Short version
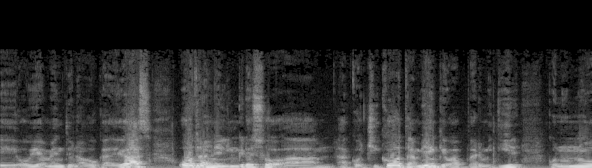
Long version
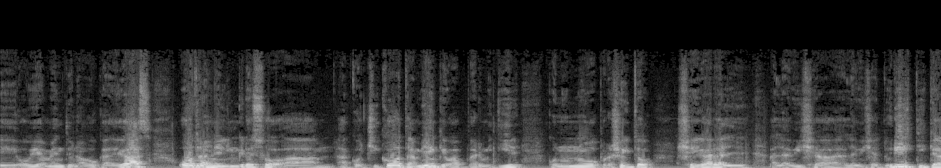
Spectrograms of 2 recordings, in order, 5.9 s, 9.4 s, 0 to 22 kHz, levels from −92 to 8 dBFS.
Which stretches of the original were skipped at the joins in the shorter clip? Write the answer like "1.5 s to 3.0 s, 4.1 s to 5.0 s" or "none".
none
